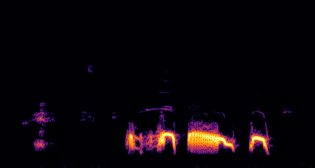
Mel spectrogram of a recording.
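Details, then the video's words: Spotted dove cooing in the Vietnamese 'thúc gù' style: after a faint soft note, a stuttered low phrase, a long even hoarse coo that falls at the end, then one short arched note. The background is quiet. "cu gáy thúc gù, Cu gáy giọng đồng hay"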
